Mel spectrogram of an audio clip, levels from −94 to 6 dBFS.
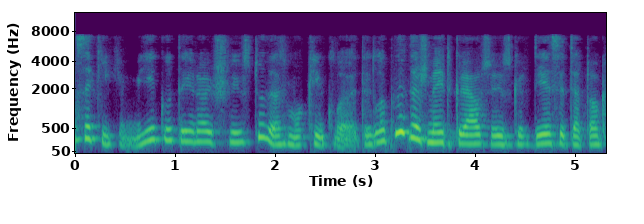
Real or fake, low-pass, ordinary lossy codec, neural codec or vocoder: fake; 7.2 kHz; MP3, 64 kbps; codec, 16 kHz, 1.1 kbps, Voila-Tokenizer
